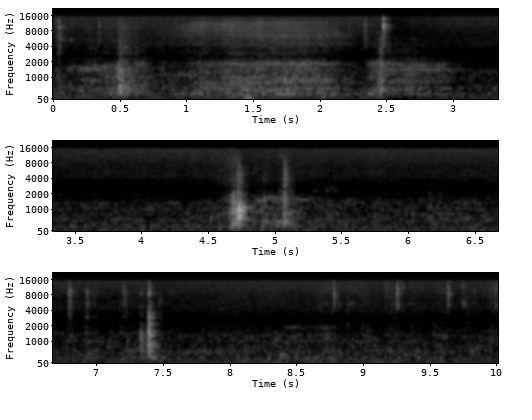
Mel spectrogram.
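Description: Allen key tightening the cap screws that hold the cross-slide nut on a Boxford lathe: a few light, scattered metallic clicks and taps, with a short soft scrape about a second in.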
